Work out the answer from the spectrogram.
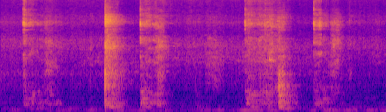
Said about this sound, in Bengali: এবার তরকারিটা ভালো করে কষিয়ে নেব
